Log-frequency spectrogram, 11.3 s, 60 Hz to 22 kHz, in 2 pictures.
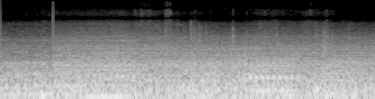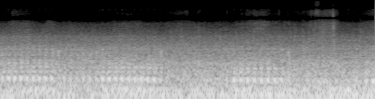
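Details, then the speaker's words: Maruti Alto K10: low steady growl rising and falling with road speed, louder when steering left and seeming to come from the left side, but the fault is the right-side wheel bearing. "ഈ left ഭാഗത്തുനിന്നായിട്ട് ഒരു കുറു കുറു കുറു കുറുന്ന് പറഞ്ഞ് ഭയങ്കര sound പക്ഷേ അത് ബെയറിങ്ങിന്റെ sound ആണ് വേറെ complaint ഒന്നുമല്ല"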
